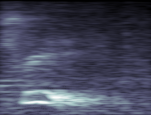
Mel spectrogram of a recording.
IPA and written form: triː (tree)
